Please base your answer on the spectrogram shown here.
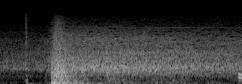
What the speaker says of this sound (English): Bo slams Jamie down.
